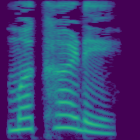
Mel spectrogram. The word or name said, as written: ಮುಕ್ಕೋಟಿ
